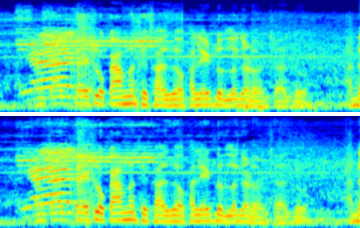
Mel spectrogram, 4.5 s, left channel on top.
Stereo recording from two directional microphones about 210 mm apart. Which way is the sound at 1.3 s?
5° left (ahead or behind).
